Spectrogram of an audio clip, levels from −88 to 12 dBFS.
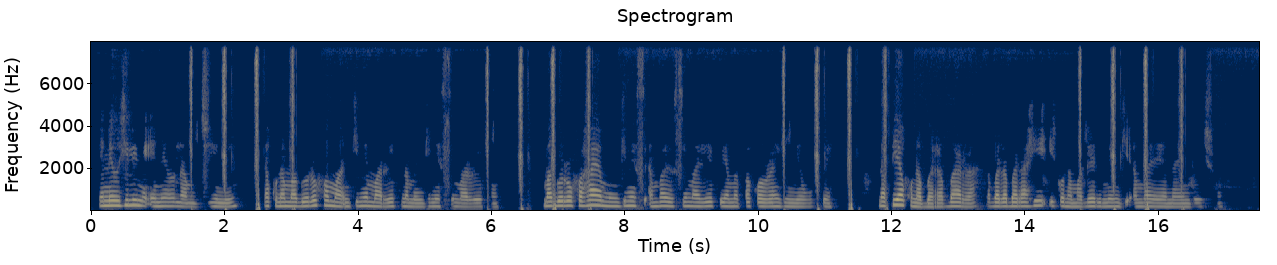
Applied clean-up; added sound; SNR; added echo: classical method log-MMSE.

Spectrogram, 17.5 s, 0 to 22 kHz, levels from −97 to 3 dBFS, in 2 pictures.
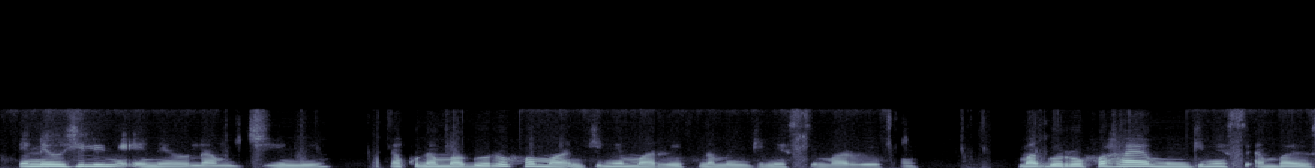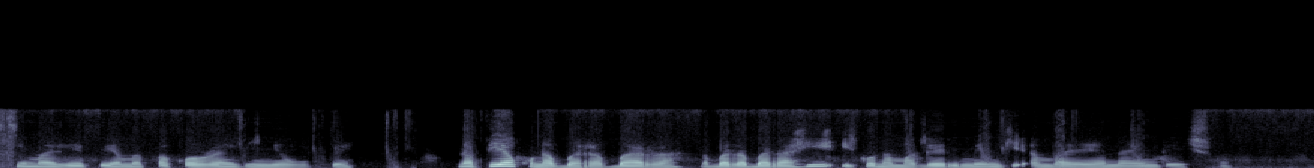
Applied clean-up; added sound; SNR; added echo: neural separator model SepFormer DNS4.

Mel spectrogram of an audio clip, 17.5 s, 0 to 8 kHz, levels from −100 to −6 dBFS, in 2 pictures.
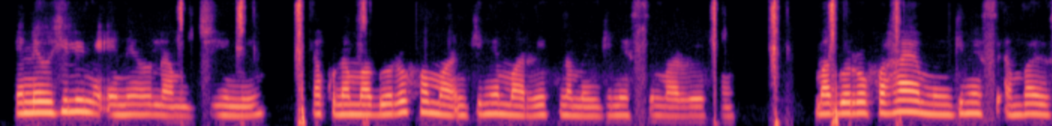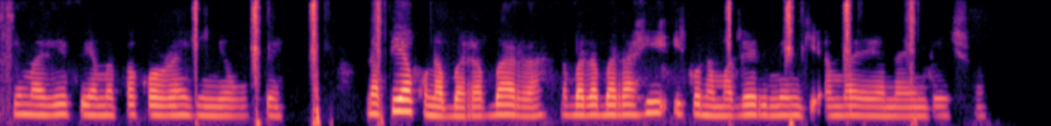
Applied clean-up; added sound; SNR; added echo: neural mask model Resemble Enhance denoiser.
